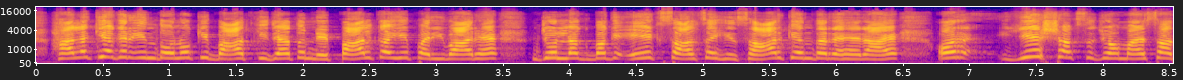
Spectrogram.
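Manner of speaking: loud, urgent field-reporter delivery; news report. Acted. Reporter describing the assault to viewers, urgent news read. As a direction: report the attack to camera with urgency.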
